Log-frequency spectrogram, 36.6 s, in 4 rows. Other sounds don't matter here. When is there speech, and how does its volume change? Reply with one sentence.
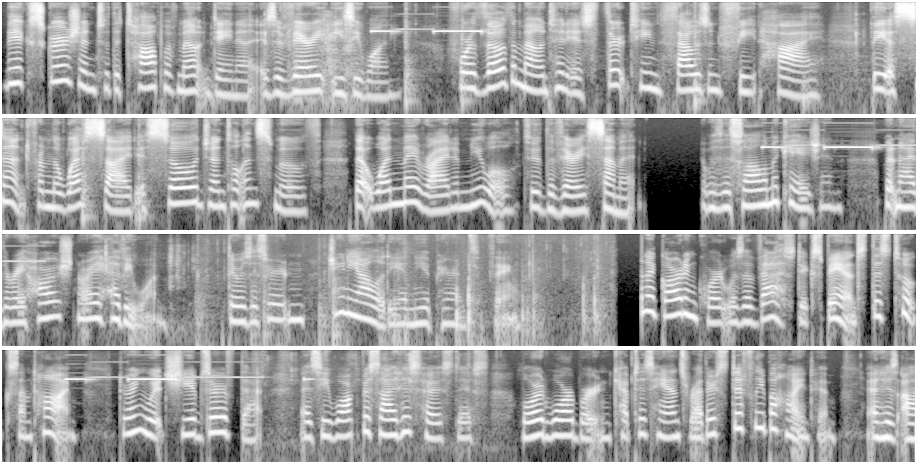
You can hear the speech from 0.0 to 23.5 s, at a steady volume; and from 24.6 to 36.5 s, at a steady volume.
